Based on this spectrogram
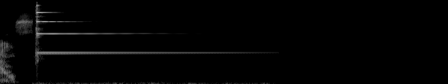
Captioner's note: bell rings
